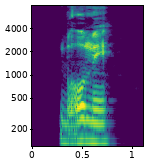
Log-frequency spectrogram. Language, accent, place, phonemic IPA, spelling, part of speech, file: French, France, Lyon, /bʁo.me/, bromer, verb, LL-Q150 (fra)-bromer.wav
- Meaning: to brominate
